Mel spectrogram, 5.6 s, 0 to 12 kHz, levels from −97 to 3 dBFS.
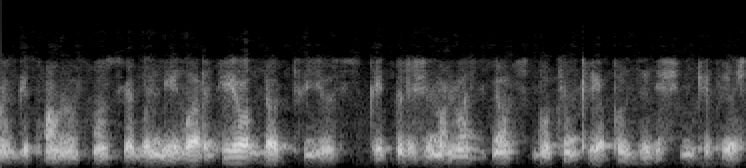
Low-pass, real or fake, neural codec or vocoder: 7.2 kHz; fake; codec, 16 kHz, 2 kbps, FreqCodec, larger model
